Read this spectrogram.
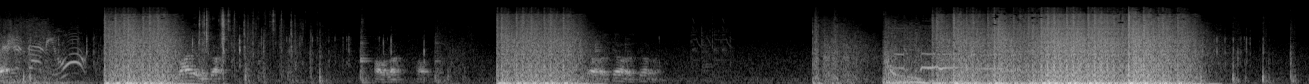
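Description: Rapid gunfire bursts in loud volleys.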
